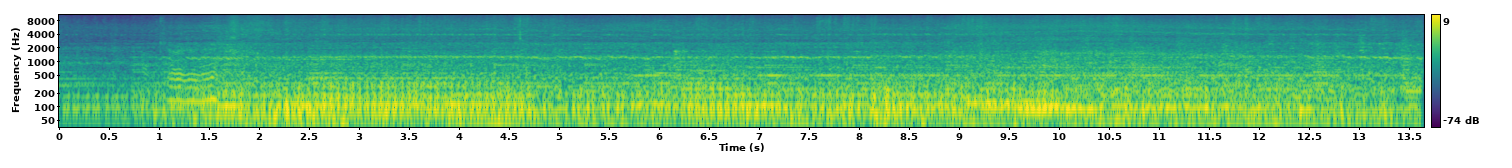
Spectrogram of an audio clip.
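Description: A Honda Africa Twin motorcycle rides along a road in Portugal, its engine a steady close-up drone mixed with wind rush that holds throughout, with a slight rise in pitch early on.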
